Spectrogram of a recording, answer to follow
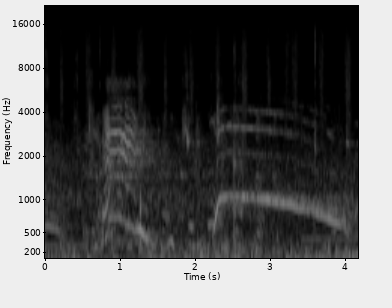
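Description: A person's drawn-out, high-pitched shout: a short rising-and-falling yell about a second in, then one long call that holds and slowly falls in pitch through the last second and a half. A sharp knock comes through partway into the long call.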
